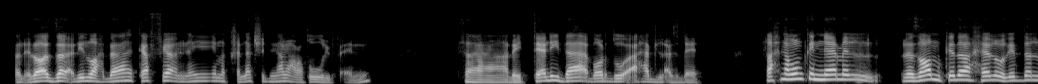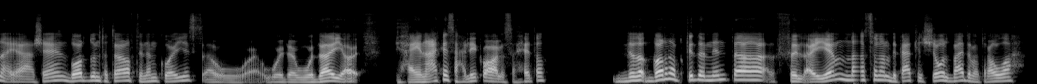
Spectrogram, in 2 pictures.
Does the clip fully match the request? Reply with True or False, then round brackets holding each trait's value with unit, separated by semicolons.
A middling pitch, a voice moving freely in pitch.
True (160 Hz; 6.8 semitones)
